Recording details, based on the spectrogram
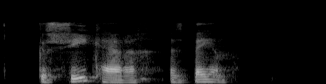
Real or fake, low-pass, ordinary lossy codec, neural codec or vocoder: real; 7.2 kHz; AAC, 32 kbps; none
